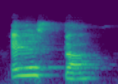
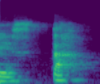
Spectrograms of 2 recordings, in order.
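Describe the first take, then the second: First: "Esta" as ES-ta, high then falling; stress on first syllable. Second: "esta" said as es-TÁ, low and softer; stress on last syllable. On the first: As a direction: punch ES in "Esta", higher pitched. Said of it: "Porque hace la diferencia". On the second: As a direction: move the weight to the TA of "esta". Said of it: "Está es un verbo". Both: Shown as a demonstration.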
